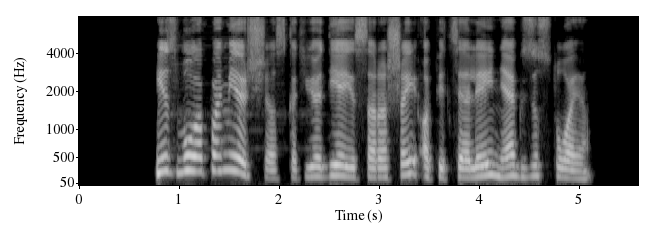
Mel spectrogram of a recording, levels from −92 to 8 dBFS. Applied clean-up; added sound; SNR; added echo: neural mask model DeepFilterNet 3.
